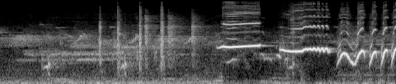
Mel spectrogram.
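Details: White-rumped shama in a forest: after soft background chatter come two long, pure, level whistles, then a rapid rolling trill of repeated up-and-down notes.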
